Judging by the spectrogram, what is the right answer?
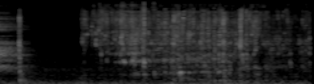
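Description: Cold water sloshes and trickles in a water bottle taken from a fridge, a faint close liquid pour with a few drips under steady background rumble, no talking.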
